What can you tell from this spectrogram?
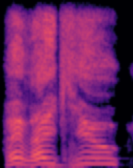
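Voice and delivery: high, loud, gasping barkeep; raspy, gaspy voice. Acted. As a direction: squeeze it out high, short of air. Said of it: "with a raspy, gaspy voice goes".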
